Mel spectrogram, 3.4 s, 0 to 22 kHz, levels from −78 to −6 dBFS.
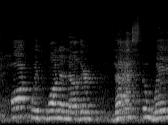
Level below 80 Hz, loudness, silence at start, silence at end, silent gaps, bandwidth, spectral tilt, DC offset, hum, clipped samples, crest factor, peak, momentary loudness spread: -84 dBFS; -34 LUFS; 0 s; 0 s; none; 13.5 kHz; -6 dB/octave; under 0.1%; none; under 0.1%; 14 dB; -20 dBFS; 6 LU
